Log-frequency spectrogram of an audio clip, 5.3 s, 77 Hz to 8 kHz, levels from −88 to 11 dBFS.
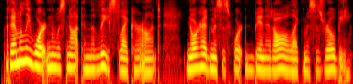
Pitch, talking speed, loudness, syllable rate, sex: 185 Hz, 240 wpm, -20 LUFS, 5.5 syllables/s, female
